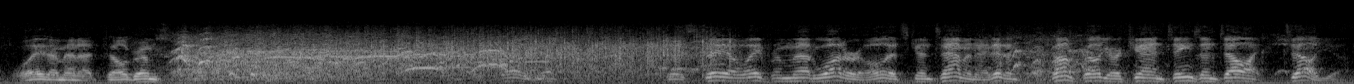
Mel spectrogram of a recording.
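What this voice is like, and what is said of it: John Wayne impression. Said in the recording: “I think his voice is changing. ... do you have a frog in your throat? ... I have John Wayne in my throat”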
